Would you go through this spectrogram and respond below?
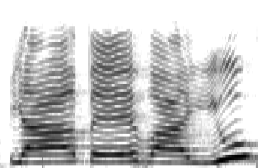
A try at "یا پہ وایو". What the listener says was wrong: غلط. کیا غلطی ہوئی ہے؟ واؤ کو لمبا نہیں کیا. یہ واؤ مدہ ہے نا. دیکھو واؤ جزم والی ہے. یہ دیکھو واؤ کیا ہے اور اس سے پہلے پیش ہے تو واؤ کو کیا کرنا تھا؟ آپ نے لمبا نہیں کیا.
